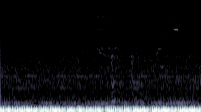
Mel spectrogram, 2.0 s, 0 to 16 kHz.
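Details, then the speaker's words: Truck on jack stands with a newly installed Tremec TKX replacing a failed T5, clutch in, shifts smoothly into first with the wheels spinning: low, steady drivetrain rumble with no grinding, whine or clunks. Gearbox sounds healthy. "But clutch in, goes into gear smooth, no grinding. Try out first gear."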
